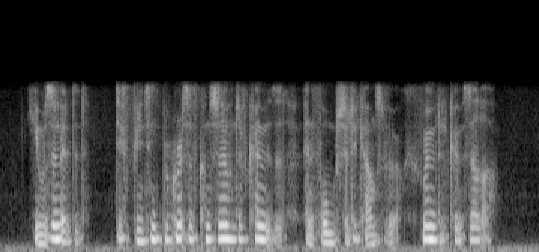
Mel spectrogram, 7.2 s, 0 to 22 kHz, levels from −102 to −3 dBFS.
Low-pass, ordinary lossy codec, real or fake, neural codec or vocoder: 5.4 kHz; Opus, 32 kbps; fake; autoencoder, 22.05 kHz, a latent of 192 numbers a frame, VITS, trained on many speakers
